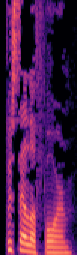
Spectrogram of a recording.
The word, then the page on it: bacilliform: British English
